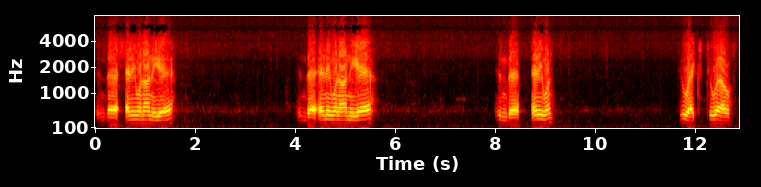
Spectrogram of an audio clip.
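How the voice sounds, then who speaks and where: An actor playing a lonely, desperate radio operator calling out in a 1930s radio drama, with slow, repeated calls. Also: male voice, fairly low pitch, flat delivery, smooth. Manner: slow, repetitive calling with pauses. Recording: muffled lo-fi 1930s radio broadcast recording.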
